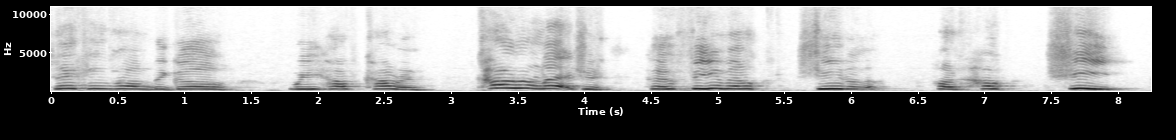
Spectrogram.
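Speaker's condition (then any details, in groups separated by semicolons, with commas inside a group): Cerebral palsy; wheelchair user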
